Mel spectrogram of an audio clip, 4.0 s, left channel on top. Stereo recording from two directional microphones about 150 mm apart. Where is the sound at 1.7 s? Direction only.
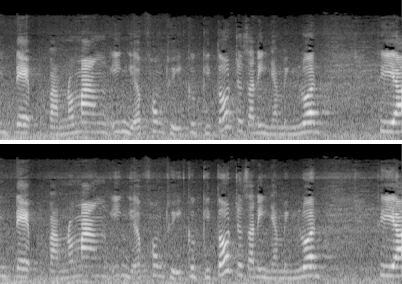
Centre (ahead or behind).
